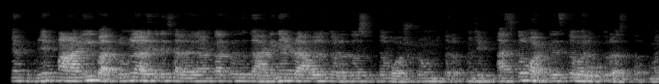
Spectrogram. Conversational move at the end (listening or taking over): listening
